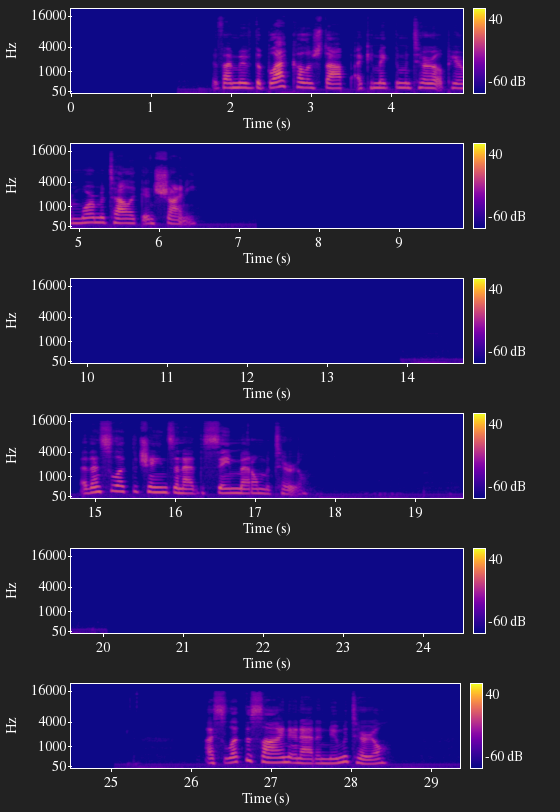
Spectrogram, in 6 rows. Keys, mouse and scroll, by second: 25.0 click, 27.8-28.3 typing, 28.6 Return.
